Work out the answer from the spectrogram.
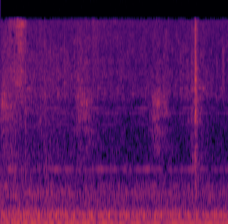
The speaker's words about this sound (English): The car pursues him slowly. It's a gold Oldsmobile Toronado.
